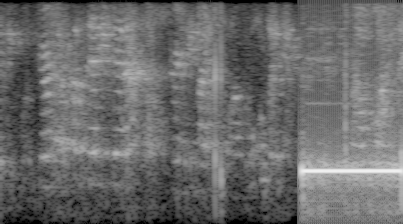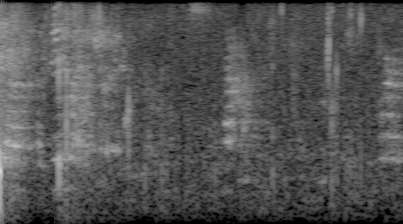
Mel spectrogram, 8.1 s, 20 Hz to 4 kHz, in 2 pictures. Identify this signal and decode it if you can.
Ringback tone (Europe, 425 Hz), with speech.
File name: out- -2010- - - .14058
